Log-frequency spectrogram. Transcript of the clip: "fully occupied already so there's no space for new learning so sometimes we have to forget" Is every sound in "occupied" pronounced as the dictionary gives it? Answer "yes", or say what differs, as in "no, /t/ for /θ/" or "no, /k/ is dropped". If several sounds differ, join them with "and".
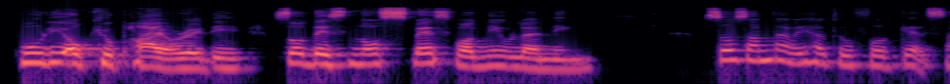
no, /d/ is dropped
